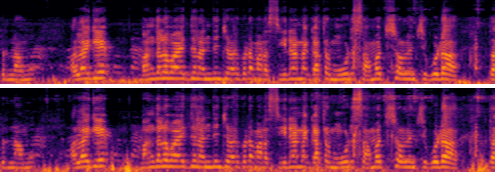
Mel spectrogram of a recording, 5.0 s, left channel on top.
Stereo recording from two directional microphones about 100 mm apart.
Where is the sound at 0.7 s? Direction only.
35° left (ahead or behind).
